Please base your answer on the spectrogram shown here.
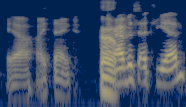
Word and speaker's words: Etienne: Is it Tene? Etienne. I think it's Etienne? Etienne? Yeah, I think. Oh. Travis Etienne?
